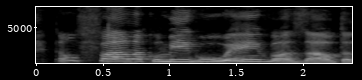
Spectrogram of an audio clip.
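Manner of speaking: normal talking voice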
